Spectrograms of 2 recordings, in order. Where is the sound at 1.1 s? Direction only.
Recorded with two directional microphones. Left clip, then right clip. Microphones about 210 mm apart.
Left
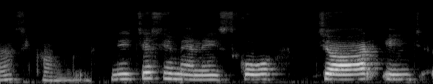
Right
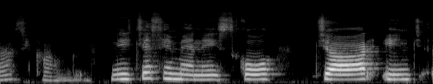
45° right (ahead or behind).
